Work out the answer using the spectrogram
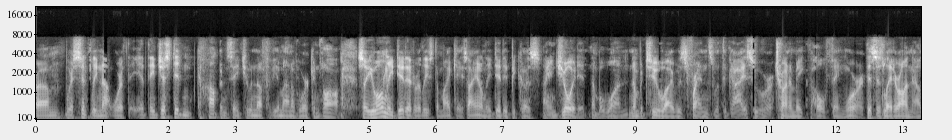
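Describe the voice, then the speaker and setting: On a podcast, a voice actor with a deep, husky, fairly bright voice is interviewed about his career. He explains at length and often checks in with "right?", and the recording is dry and lo-fi.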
